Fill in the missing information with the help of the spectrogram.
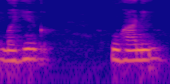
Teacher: નાદતંત્રીઓ તંગ હોય પણ પૂરેપૂરી તંગ ના હોય જરાક જ શિથિલ હોય · નાદતંત્રીઓ તંગ હોય પણ પૂરેપૂરી તંગ ના હોય, જરાક શિથિલ હોય તે સમયે બહાર નીકળતી હવા જે ધ્વનિ ઉત્પન્ન કરે છે તે ધ્વનિને મર્મર ધ્વનિ કહેવામાં આવે છે. ઉદાહરણ તરીકે બહિર્ગ, કુહાડી વગેરે શબ્દોમાં હનું જે ઉચ્ચારણ છે તેને મર્મર ધ્વનિ કહી શકાય.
